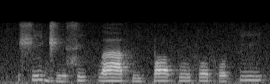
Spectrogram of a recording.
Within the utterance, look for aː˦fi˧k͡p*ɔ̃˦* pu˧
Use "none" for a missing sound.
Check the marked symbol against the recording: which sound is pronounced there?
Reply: ɔ˦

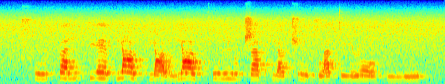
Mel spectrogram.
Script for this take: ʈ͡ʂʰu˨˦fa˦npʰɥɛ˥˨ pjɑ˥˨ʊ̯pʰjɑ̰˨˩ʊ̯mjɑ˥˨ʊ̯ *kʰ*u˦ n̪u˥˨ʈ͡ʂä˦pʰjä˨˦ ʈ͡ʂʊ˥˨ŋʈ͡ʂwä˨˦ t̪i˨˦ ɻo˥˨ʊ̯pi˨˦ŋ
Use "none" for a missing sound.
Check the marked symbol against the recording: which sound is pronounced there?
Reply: kʰ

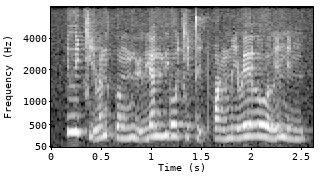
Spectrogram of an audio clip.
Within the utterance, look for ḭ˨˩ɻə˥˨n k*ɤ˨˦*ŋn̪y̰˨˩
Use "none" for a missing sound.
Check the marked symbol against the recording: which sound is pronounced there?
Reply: ɤ˨˦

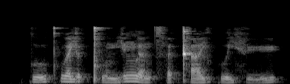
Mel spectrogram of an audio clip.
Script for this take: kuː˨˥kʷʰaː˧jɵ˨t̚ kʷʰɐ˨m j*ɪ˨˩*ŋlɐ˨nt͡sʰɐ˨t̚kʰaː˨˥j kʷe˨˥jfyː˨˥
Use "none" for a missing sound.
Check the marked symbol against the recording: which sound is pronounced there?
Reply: ɪ˥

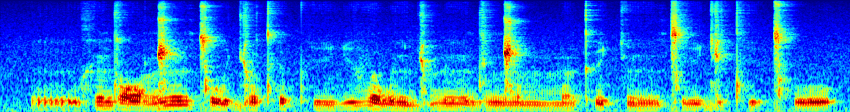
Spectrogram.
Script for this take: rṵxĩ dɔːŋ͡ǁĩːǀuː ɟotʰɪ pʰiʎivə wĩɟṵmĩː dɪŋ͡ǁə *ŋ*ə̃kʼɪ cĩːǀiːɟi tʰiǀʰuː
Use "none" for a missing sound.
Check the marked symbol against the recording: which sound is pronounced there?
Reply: mː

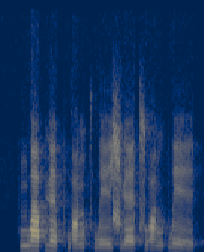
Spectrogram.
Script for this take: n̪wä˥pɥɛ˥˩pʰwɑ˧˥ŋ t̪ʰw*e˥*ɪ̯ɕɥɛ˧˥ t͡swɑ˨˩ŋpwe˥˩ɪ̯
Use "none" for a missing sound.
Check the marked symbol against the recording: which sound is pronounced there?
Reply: e˧˥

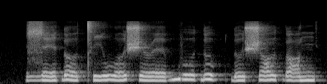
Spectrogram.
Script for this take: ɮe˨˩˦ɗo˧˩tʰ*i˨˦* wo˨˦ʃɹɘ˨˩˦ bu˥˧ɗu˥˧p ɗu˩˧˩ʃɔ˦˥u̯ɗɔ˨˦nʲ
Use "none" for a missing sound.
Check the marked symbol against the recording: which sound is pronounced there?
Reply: i˨˦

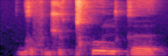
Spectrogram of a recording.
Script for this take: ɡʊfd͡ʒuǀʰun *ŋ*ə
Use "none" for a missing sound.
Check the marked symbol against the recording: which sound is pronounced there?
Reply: k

